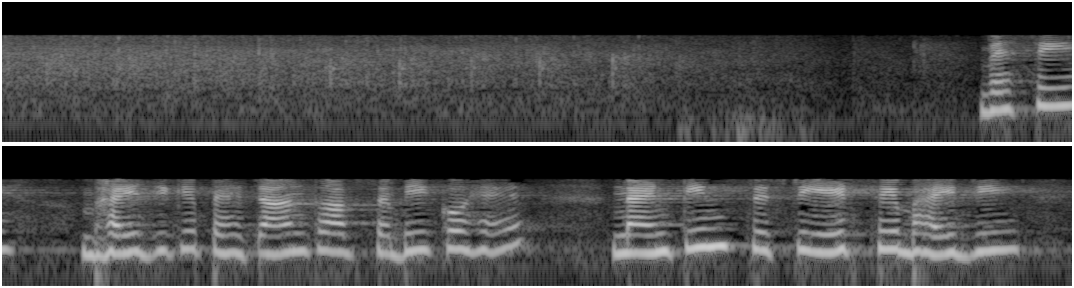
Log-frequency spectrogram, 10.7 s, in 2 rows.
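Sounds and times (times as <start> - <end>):
crowd at a gathering clapping to welcome a guest speaker: 0.0 - 3.7
speech: 4.9 - 10.6.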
